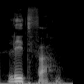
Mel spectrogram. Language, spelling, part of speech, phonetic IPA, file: Polish, Litwa, proper noun, [ˈlʲitfa], Pl-Litwa.ogg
